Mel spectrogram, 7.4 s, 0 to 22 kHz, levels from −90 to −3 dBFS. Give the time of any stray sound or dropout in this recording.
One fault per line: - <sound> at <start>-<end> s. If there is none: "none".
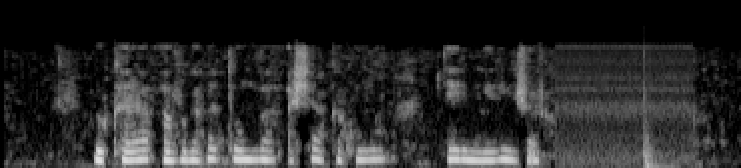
- thud at 6.4-6.8 s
